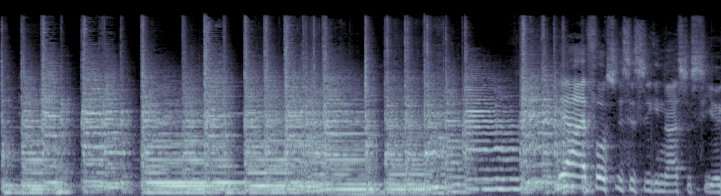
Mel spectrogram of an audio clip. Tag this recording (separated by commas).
Music, Speech, Musical instrument, Guitar, Plucked string instrument, Strum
